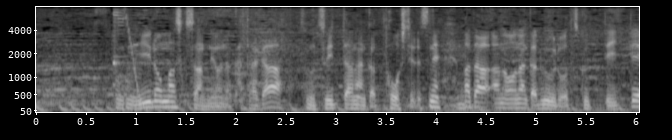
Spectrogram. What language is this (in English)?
Japanese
